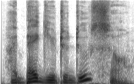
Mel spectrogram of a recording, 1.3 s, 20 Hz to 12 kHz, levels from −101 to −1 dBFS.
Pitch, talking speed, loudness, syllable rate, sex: 110 Hz, 265 wpm, -17 LUFS, 5.3 syllables/s, male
